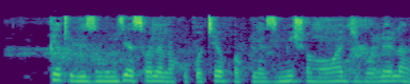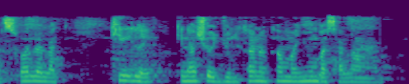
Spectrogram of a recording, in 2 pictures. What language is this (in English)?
Swahili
